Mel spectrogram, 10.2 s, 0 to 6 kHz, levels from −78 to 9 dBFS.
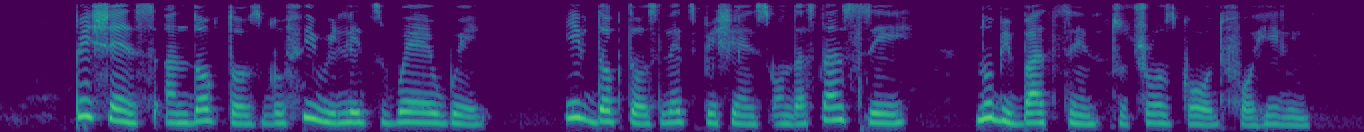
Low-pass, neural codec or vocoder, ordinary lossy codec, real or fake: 5.4 kHz; none; none; real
